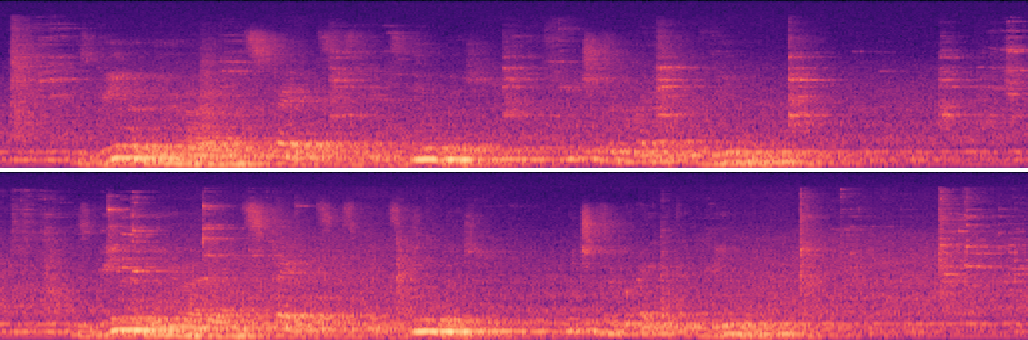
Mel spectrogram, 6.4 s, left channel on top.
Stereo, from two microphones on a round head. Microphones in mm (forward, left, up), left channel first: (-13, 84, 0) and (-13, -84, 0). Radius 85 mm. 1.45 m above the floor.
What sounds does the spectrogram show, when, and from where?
0.4 s a woman speaking: 35° right (ahead or behind), 4.5 m; by 4.9 s 80° right, 3.5 m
